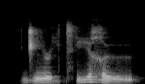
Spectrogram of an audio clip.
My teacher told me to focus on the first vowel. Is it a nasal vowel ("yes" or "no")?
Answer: yes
